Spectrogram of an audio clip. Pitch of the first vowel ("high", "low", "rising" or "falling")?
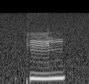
rising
